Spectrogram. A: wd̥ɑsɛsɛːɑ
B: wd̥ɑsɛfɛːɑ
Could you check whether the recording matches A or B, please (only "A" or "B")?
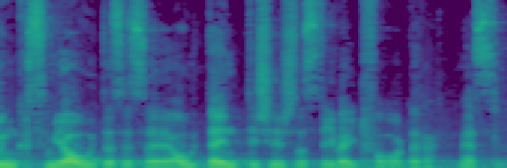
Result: A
